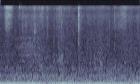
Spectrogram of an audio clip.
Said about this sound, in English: Hold on. I'm trying to back out of this fucking driveway.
